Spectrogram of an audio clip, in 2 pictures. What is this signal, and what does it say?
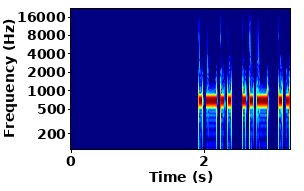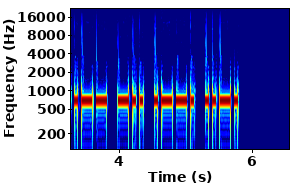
Morse code, heard as a keyed tone, about 21 wpm, 700 Hz. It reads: LU3DPF
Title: DXCC-100 Call Signs - 6 Characters - 22wpm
